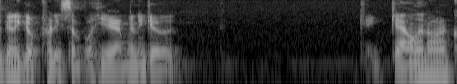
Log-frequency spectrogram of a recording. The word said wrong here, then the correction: Gavilar: colon. – Hold up. Whoa. Back up. – Wait, did I say it wrong? – Yep. Elliot, give him the pronunciation, or give him how you would say it again. – Okay. – Gavilar. – Okay, so it's just Gavallar.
